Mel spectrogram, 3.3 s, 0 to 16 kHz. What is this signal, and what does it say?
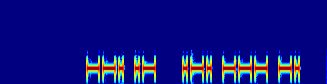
Morse code, heard as a keyed tone, about 32 wpm, 700 Hz. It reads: GA RON
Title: K1USN SST QSO Practice - 30wpm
